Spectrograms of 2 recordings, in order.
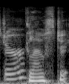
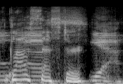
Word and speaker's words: Gloucester: 25 Cromwell Street and this was in glower Glouster England it's in England yeah so that's the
